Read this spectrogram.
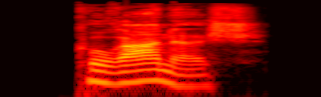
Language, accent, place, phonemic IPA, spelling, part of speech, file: German, Germany, Berlin, /koˈʁaːnɪʃ/, koranisch, adjective, De-koranisch.ogg
- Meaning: Qur'anic, Koranic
